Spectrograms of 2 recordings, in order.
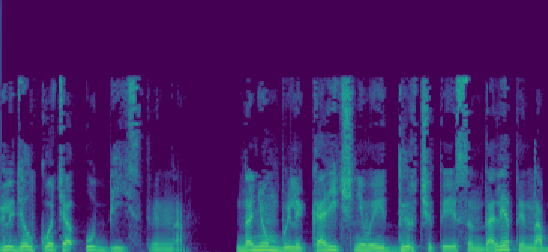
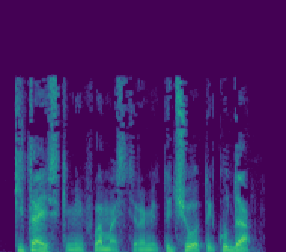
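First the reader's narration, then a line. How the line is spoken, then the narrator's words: Sigh. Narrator (Russian): Котя вздохнул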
